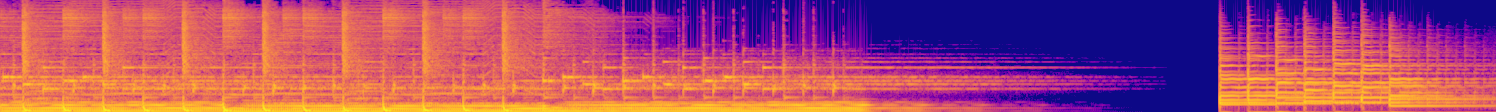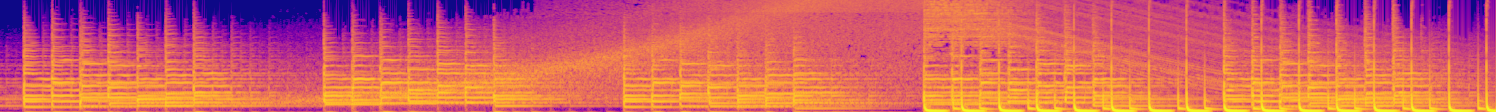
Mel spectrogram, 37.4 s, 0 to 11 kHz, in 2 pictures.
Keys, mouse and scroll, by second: 0.2 click, 0.9 space, 1.4-4.5 ctrl+drag, 4.5 alt+click, 5.8 space, 5.9 click, 6.0 space, 6.6 click, 7.5 space, 7.6 click, 7.6 space, 7.9-10.2 alt+drag, 10.2 space, 10.4 alt+click, 10.7 space, 10.9 alt+click, 12.1 ctrl+z, 12.5-16.3 drag, 16.3 ctrl+d, 17.1 click, 17.9 right click, 18.4 click, 18.5 right click, 18.9 click, 19.0 right click, 19.2 click, 19.4 space, 19.7 ctrl+click, 20.5-21.9 drag, 22.4 ], 22.6 click, 23.9-26.2 typing, 24.2 click, 25.6 alt+click, 26.3 right click, 26.6-28.5 drag, 31.0 typing, 31.5-37.1 drag.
